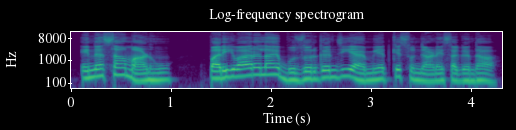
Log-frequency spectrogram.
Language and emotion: Sindhi, neutral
